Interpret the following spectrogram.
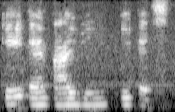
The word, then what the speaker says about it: knives: So that's why we have KNIVES. So first the spelling have changed and now again the pronunciation have changed. So it's now knives, knives.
